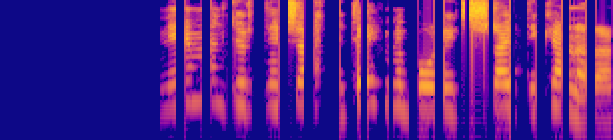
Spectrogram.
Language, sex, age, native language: Icelandic, male, 18-19, Icelandic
